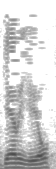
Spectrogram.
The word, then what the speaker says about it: Gamaliel: And Gamaliel, that's how you say his name, Gamaliel, he says, let's just wait and see what happens to these people.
